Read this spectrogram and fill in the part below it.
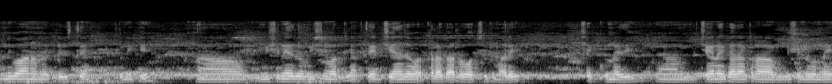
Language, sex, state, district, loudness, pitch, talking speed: Telugu, male, Andhra Pradesh, Srikakulam, -15 LUFS, 120 Hz, 135 wpm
